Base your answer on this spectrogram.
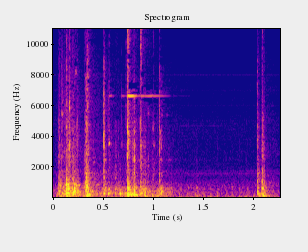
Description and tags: mono field recording made using a homemade mic
in a machine shop, sounds like filename--wrenches
field-recording, metallic, percussion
